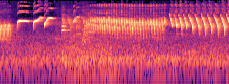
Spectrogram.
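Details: Song of a canary, played to coax young canaries into singing: a few sharp rising whistles, then a long buzzy rattle leading into a quick series of descending chirps.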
